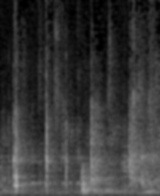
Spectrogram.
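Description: A hand presses a game clock button with a click.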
